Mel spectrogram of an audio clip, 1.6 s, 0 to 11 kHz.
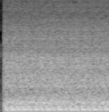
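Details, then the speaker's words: Duramax LBZ diesel after head gasket replacement (owner blames LBZ tick on head gaskets), all 8 injectors replaced and eBay EGR delete pipe fitted: smooth, even idle with steady low thrum, no ticking or knocking; normal idle, tick gone. "And you can hear we're tick free. And I also replaced all 8 injectors while we were at it."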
